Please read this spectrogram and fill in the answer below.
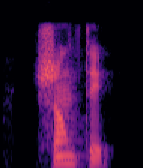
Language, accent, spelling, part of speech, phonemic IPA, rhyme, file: French, France, chantai, verb, /ʃɑ̃.te/, -e, LL-Q150 (fra)-chantai.wav
- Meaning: first-person singular past historic of chanter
